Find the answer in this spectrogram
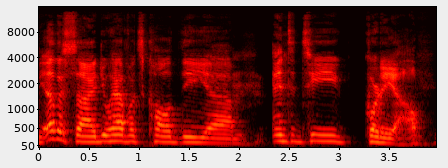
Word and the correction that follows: entente: Is it entente? Entente. Yeah, I'm sorry.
